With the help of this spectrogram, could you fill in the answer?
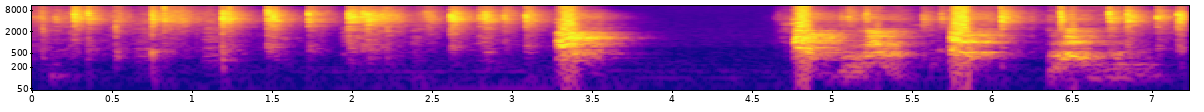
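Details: A dog named Vito barks loudly, first in a quick series of lighter yaps, then after a short silence in several heavy, forceful barks.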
